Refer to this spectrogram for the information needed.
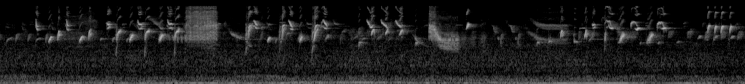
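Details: European goldfinch in song training, kept in a Victorian brass cage, delivers a long, fast run of tinkling high chirps and trills with several rasping buzzy notes mixed in, over a quiet low background hum.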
